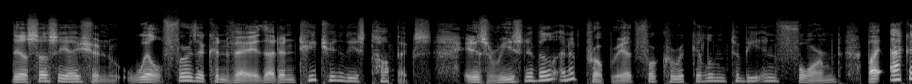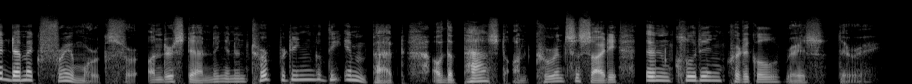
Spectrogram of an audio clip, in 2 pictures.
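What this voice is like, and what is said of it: Imitated NPR radio voice. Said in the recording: “in my best NPR voice”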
